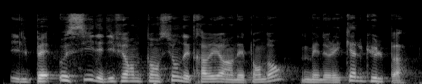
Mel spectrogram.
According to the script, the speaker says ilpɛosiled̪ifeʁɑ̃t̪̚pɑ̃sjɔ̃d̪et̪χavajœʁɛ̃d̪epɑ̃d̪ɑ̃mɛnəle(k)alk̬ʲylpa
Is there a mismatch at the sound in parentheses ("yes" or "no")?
no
